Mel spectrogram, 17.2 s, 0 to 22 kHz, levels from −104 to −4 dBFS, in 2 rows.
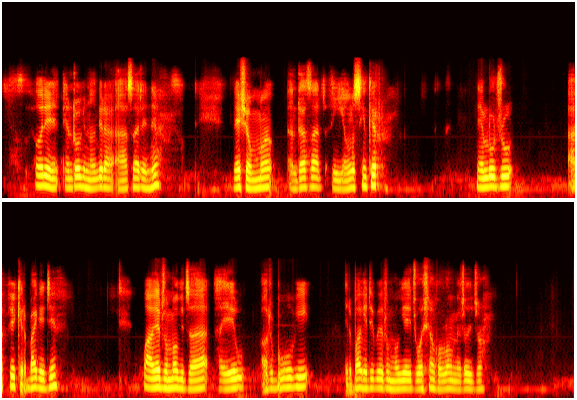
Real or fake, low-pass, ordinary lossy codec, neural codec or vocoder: fake; none; none; codec, 16 kHz, 1 kbps, X-Codec, HuBERT features, trained on LibriSpeech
